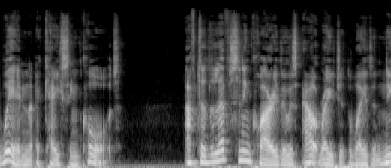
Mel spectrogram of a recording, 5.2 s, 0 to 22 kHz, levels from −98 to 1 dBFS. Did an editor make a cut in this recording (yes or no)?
no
